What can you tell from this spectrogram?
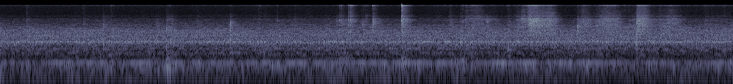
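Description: Fingers pressing a clear LED light strip into the seam of a plastic car door trim panel: faint scratching and small clicks of plastic, more of them in the second half, over a steady low hum.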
